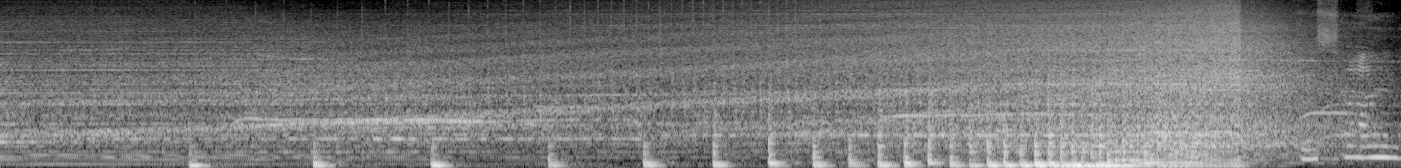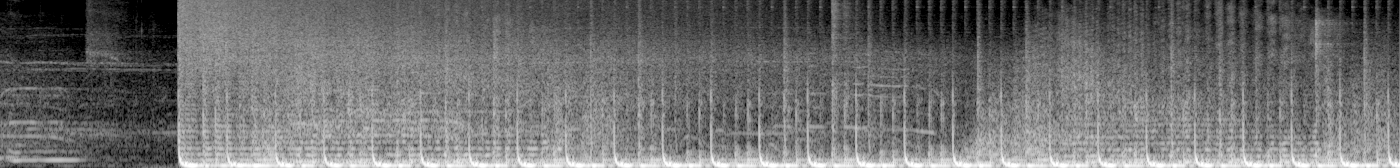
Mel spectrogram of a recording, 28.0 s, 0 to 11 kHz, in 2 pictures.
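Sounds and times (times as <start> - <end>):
electronic music: 0.0 - 28.0
kick drum roll: 1.8 - 4.8, 5.4 - 5.8, 6.4 - 9.4
rising noise sweep: 1.8 - 13.6.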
